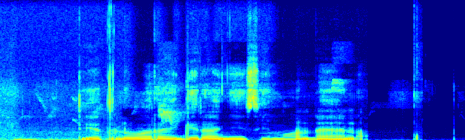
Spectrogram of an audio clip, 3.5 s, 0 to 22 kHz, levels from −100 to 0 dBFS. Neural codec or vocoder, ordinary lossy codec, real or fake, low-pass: none; none; real; none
